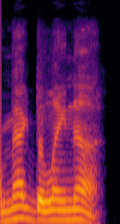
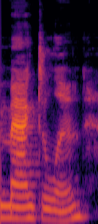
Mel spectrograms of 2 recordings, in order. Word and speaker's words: Magdalene: maybe i'm pretty mispronouncing is this magdalene or magdalena well it's mary magdalene okay mary magdalene flower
